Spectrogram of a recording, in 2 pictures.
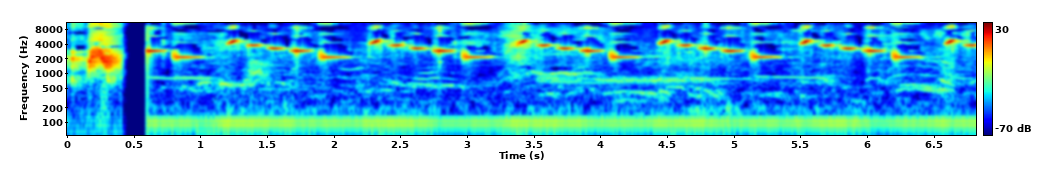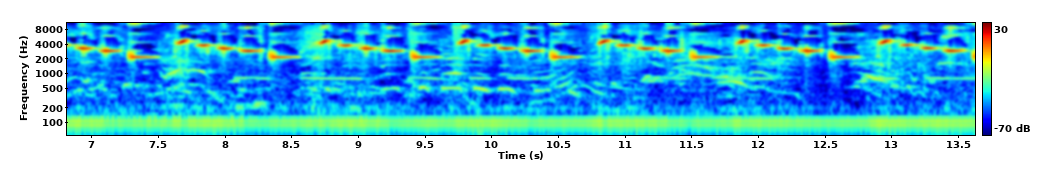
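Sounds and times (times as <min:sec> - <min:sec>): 
bird song: 0:00.6 - 0:13.6.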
